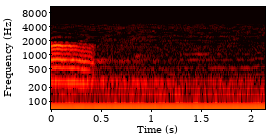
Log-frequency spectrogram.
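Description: A male Quran reciter holds a long melodic note that bends downward and ends about half a second in, followed by a steady, noisy background of the recording hall with no clear voice.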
